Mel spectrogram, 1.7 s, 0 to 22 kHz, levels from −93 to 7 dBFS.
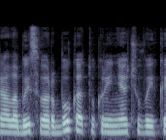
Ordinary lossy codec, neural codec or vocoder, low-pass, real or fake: Opus, 64 kbps; none; 10.8 kHz; real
